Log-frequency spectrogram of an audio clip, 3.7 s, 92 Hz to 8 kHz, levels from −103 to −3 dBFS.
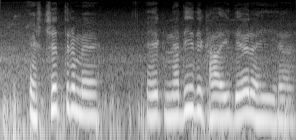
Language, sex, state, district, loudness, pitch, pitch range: Hindi, male, Madhya Pradesh, Katni, -15 LUFS, 190 Hz, 180-210 Hz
